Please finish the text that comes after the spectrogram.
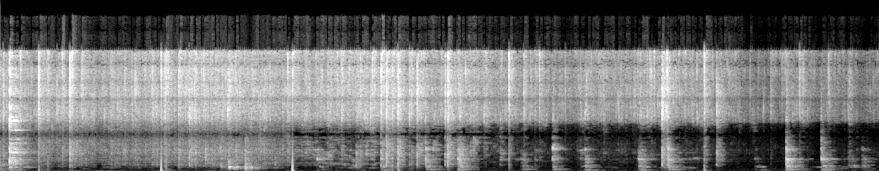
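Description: Mustard seeds, urad dal and curry leaves fry in hot oil, a steady crackling sizzle with sharp pops and a few clinks of a spoon against the pan.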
